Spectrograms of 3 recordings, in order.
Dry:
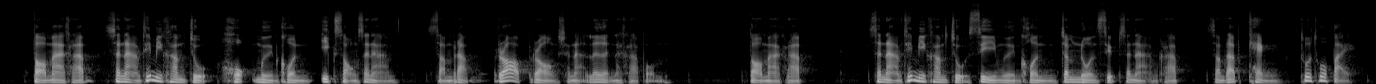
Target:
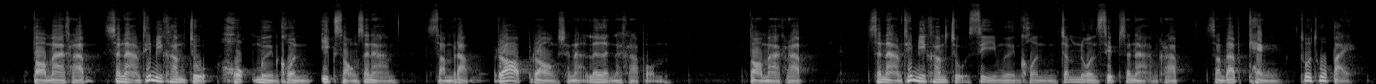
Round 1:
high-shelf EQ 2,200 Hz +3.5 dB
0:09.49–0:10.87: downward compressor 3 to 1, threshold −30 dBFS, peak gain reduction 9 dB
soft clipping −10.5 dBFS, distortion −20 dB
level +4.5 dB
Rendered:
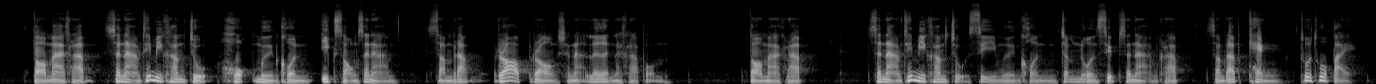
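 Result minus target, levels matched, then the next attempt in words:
soft clipping: distortion −9 dB
high-shelf EQ 2,200 Hz +3.5 dB
0:09.49–0:10.87: downward compressor 3 to 1, threshold −30 dBFS, peak gain reduction 9 dB
soft clipping −18.5 dBFS, distortion −11 dB
level +4.5 dB

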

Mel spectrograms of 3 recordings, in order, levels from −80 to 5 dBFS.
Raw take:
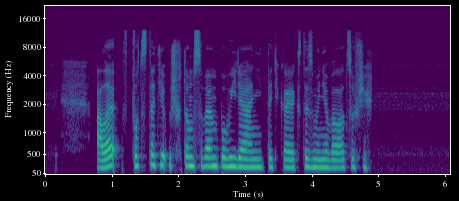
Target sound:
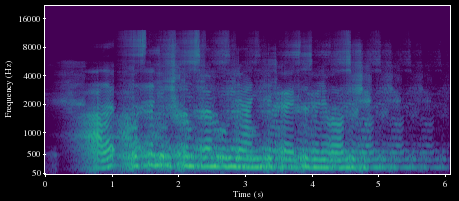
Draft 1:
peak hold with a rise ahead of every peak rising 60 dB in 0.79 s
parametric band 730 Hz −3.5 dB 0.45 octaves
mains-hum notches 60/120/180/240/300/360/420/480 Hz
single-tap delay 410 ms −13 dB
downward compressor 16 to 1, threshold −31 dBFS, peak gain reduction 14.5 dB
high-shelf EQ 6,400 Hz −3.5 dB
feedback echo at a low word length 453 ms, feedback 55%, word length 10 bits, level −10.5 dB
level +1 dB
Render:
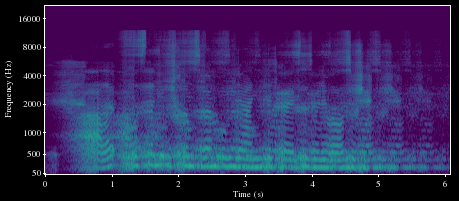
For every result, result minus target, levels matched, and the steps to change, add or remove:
downward compressor: peak gain reduction +9 dB; 8,000 Hz band +4.5 dB
change: downward compressor 16 to 1, threshold −21.5 dBFS, peak gain reduction 5.5 dB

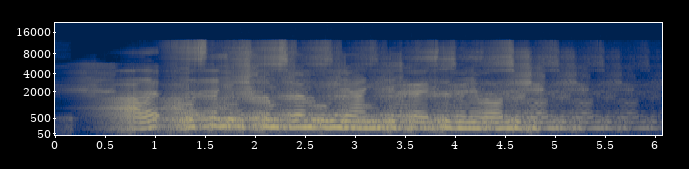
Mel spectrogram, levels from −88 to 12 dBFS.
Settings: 8,000 Hz band +4.0 dB
change: high-shelf EQ 6,400 Hz −11 dB

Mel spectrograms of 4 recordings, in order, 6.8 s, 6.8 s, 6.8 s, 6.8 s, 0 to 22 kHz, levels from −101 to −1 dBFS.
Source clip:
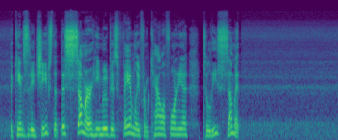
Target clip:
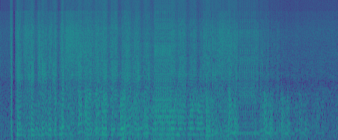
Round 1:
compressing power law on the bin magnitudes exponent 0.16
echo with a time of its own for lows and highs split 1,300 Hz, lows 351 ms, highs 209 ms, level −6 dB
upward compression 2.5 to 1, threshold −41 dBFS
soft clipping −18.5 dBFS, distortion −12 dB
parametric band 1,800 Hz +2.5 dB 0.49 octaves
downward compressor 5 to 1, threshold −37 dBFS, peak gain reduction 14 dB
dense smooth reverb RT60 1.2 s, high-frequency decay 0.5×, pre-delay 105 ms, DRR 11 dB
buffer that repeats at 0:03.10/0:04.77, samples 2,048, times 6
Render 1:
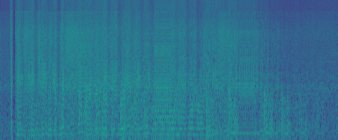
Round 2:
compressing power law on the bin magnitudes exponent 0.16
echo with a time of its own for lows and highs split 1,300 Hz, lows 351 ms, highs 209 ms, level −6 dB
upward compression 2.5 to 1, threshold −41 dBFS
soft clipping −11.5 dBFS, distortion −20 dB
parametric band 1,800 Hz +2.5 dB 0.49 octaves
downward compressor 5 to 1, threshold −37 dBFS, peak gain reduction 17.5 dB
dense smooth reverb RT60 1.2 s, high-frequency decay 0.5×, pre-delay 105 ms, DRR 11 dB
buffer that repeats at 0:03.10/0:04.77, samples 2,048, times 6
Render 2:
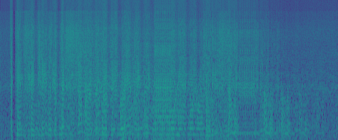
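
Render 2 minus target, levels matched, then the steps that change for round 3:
2,000 Hz band +3.5 dB
change: parametric band 1,800 Hz −5 dB 0.49 octaves

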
